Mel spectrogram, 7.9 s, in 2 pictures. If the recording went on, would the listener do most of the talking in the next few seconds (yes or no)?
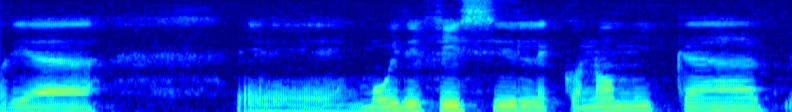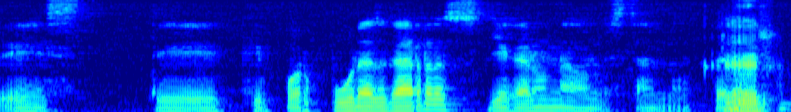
yes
